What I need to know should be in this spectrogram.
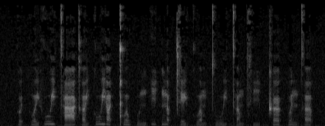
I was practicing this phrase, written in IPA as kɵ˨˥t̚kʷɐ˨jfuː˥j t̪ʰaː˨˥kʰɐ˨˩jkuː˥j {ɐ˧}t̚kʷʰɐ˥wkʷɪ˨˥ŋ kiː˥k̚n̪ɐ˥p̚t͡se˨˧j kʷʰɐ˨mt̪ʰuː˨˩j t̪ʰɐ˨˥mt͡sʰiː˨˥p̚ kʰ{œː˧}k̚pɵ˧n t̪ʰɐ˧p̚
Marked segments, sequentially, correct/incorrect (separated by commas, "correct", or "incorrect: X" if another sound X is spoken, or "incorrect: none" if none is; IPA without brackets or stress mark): incorrect: ɐ˨˥, correct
